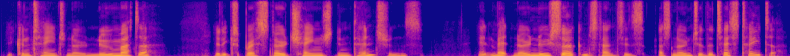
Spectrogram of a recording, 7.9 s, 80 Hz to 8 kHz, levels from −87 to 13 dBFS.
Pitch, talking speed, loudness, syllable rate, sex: 150 Hz, 150 wpm, -17 LUFS, 4.9 syllables/s, male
